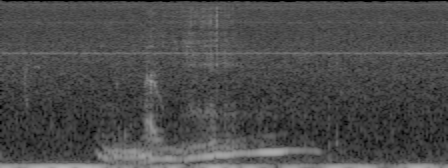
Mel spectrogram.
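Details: Jack Russell Terrier alone at home for a few hours, letting out one long whining howl that swoops upward and holds a steady tone for about two seconds before fading, in a quiet indoor room.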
